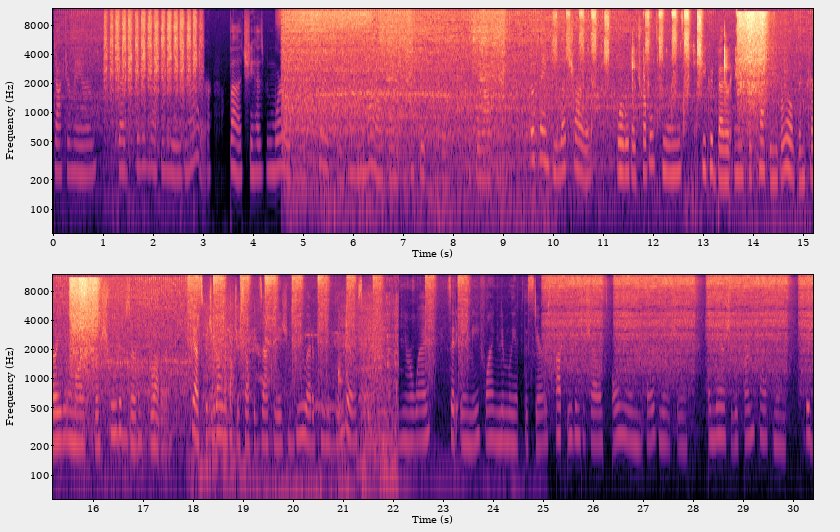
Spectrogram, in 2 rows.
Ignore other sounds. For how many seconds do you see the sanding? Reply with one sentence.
You can hear the sanding for 2 seconds altogether.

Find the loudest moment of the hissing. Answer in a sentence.
The loudest moment of the hissing is at 14 seconds.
